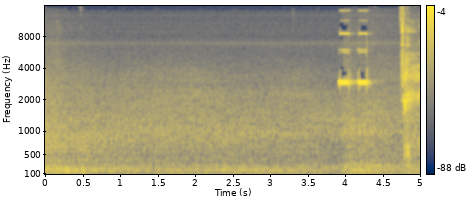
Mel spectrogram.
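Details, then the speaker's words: Quiet room noise, then two short high beeps and a further tone: an OmniPod insulin pump pod and its PDM confirming pod deactivation during a routine 3-day pod change by a person with type 1 diabetes. "both beeped so when you hear the beeping it says uh pod deactivated remove and discard the Pod and then press next"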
